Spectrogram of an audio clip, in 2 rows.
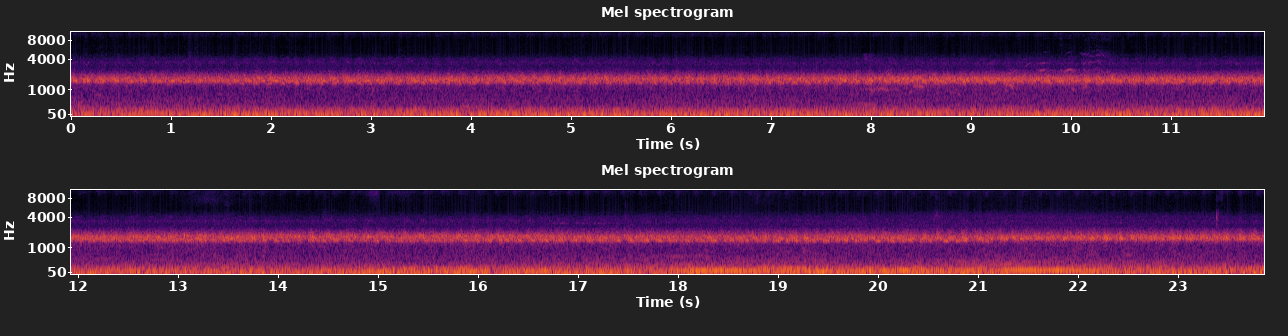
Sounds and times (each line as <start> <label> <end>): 0.0 Frogs sound 23.8
0.0 Traffic Sound 23.8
